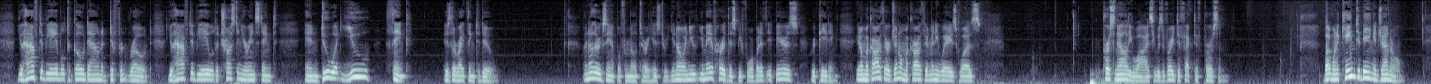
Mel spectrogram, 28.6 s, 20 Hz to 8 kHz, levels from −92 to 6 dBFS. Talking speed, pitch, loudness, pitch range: 160 wpm, 125 Hz, -17 LUFS, 110-140 Hz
